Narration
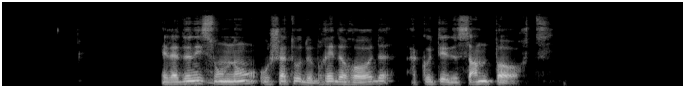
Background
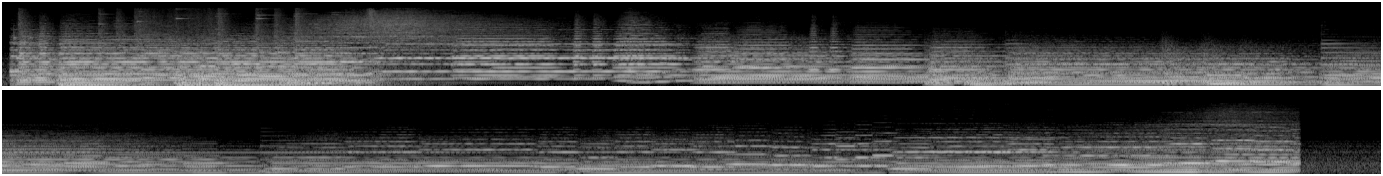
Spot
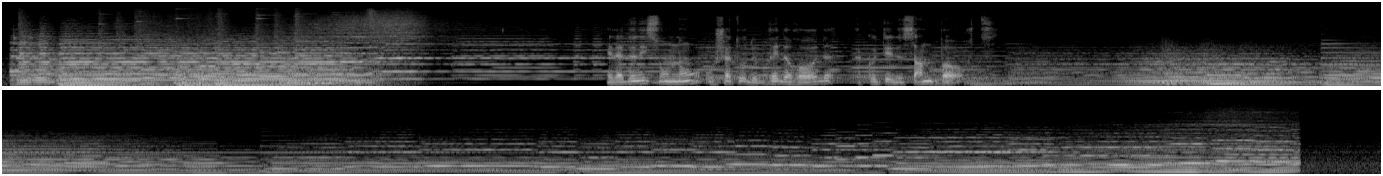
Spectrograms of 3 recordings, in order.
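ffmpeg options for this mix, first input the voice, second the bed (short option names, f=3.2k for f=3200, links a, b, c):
-filter_complex "[0:a]adelay=4450,volume=-5.5dB[a];[1:a]volume=6.5dB,afade=t=out:st=4.02:d=0.28:silence=0.266073,afade=t=in:st=11.11:d=0.59:silence=0.266073[b];[a][b]amix=inputs=2:normalize=0"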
